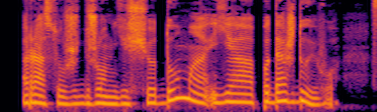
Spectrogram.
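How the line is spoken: Plain. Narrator (Russian): сказал он

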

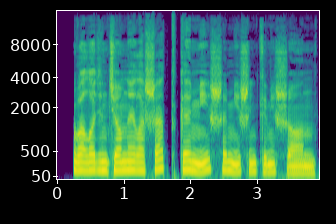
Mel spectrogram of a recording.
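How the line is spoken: Purring. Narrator (Russian): промурлыкала Паулина

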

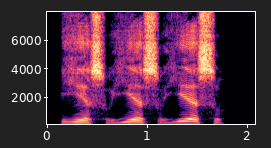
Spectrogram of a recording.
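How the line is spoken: Mother whimpering. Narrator (Russian): Мама хныкала

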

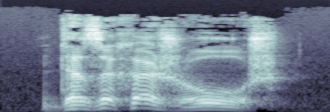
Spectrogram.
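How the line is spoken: Grumbled. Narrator (Russian): пробурчал Джек

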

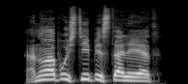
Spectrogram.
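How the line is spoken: Shout. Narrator (Russian): Так она крикнула

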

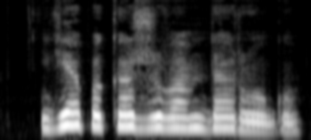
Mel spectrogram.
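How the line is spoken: Calm. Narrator (Russian): спокойно сказал Карлайл

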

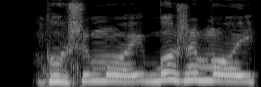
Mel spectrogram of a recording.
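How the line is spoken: Woman sobbing hysterically. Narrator (Russian): истерично разрыдалась одна из женщин

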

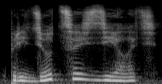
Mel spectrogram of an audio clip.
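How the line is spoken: Groaning crocodile. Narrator (Russian): простонал крокодил

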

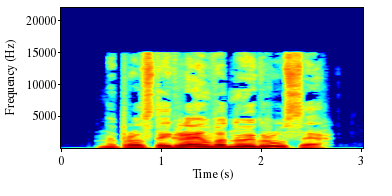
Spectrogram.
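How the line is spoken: Through clenched teeth. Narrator (Russian): процедил тот сквозь стиснутые зубы

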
